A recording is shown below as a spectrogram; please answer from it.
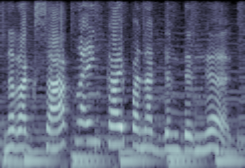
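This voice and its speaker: A woman with an Ilocano accent announcing a radio drama programme in a scripted, theatrical style over loud music. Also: high voice, moderate pace. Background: loud playful music.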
